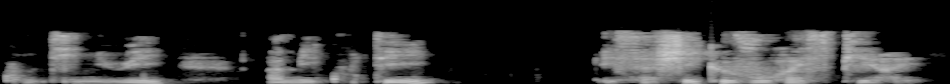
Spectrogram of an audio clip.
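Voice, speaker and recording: A woman yoga instructor leading a guided meditation in a calm, soothing, soft and breathy voice with long, measured pauses. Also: deep voice, no echo, highs cut off.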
